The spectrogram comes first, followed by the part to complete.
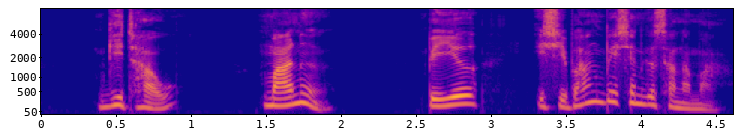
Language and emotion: Bodo, fearful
